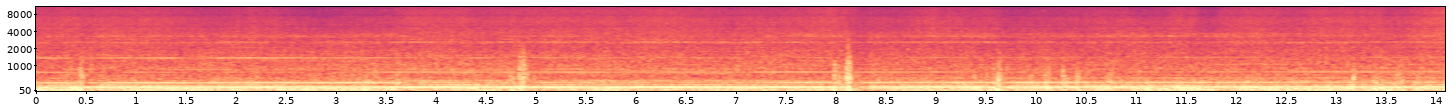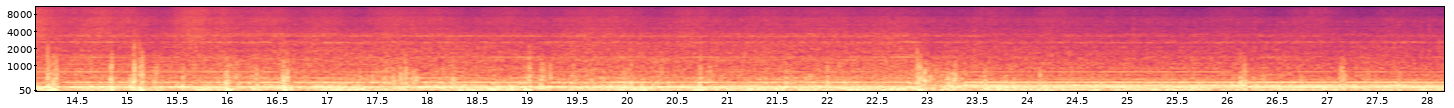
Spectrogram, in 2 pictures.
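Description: Speedboat engine running steadily at speed, with wind and rushing water and a few short thuds.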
